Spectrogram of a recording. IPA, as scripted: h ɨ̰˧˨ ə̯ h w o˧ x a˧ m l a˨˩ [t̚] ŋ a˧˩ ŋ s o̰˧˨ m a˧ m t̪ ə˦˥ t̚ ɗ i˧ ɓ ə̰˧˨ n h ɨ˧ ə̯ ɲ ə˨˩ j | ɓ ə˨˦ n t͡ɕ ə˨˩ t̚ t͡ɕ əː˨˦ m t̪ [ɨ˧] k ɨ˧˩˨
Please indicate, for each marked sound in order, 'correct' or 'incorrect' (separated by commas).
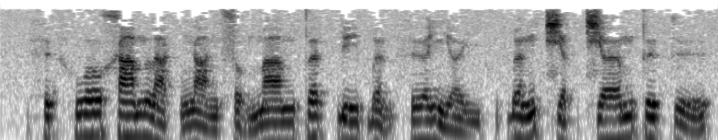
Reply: incorrect, correct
